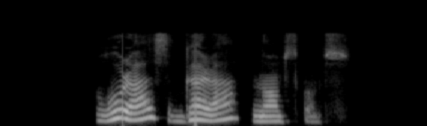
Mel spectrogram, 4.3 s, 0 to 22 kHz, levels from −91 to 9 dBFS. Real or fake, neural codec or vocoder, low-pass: real; none; 7.2 kHz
